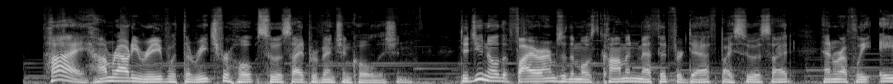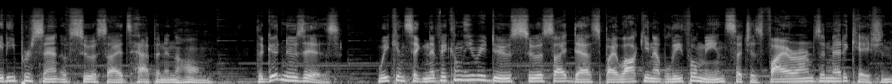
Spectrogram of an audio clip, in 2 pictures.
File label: Radio Ad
